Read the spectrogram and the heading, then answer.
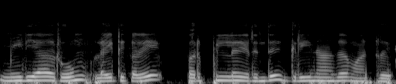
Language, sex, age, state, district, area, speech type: Tamil, male, 18-30, Tamil Nadu, Namakkal, rural, read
